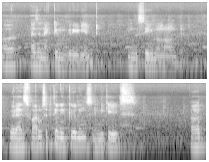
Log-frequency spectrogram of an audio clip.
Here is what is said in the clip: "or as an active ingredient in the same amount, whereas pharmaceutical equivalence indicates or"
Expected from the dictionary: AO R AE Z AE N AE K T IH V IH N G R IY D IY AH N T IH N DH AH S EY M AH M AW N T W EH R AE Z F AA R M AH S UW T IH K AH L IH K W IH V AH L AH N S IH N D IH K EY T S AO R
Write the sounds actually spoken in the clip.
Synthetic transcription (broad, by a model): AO R AE Z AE N AE K T IH V IH N G R IY D IY AH N T IH N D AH S EY M AH M AW N T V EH R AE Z F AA R M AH S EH T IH K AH L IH K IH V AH L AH N S IH N D IH K EY T S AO R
